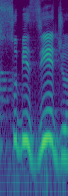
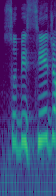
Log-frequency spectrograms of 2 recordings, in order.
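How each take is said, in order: First: The middle consonant sounds like a z. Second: The middle consonant sounds like an s. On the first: The speaker calls it wrong. "A gente não deve falar subsídio" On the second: The speaker calls it right. "se pronuncia com som de S"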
